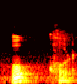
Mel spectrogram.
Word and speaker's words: অক্ষর: অনুসারে আমাদের কি দাঁড়াচ্ছে অক্ষর অর্থাৎ প্রথমে ক তার তারপরে খ অর্থাৎ শব্দের মাঝে যদি শব্দের মাঝে যদি ক এর মধ্যনশয় থাকে তাহলে উচ্চারণের তা ক এবং খ যোগে উচ্চারিত হয় ঠিক একইভাবে অক্ষুন্ন এখানেও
